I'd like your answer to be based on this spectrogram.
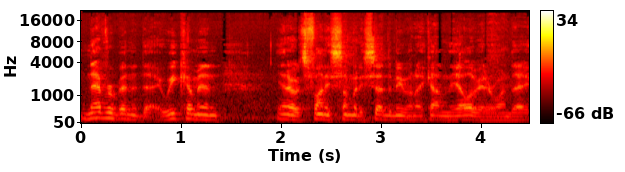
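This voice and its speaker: This speaker talks at a very fast pace with an American accent. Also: man. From New York area. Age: 70s. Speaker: mayor. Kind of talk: interview.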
